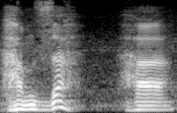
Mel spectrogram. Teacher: এক নাম্বার মাখরাজ। হলকের শুরু হইতে হামজাহ হা।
